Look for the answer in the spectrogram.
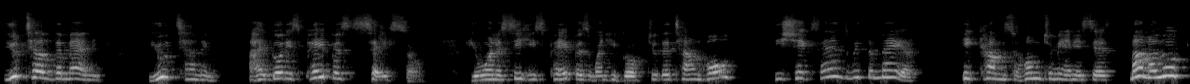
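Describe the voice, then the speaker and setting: A woman's voice: a little high, lively intonation, normal speed, warm tone, close to an everyday voice. An actress playing a grieving Italian mother. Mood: furious grief. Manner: broken English, pleading then raging. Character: grieving immigrant mother, older woman, desperate and fierce. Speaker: immigrant mother. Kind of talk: broadcast drama acting. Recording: roomy echoey recording.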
